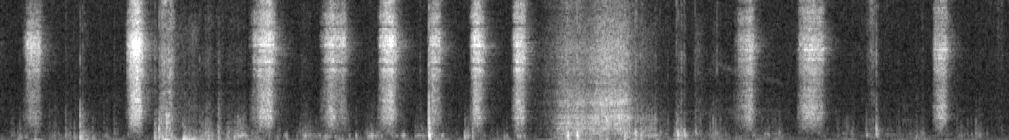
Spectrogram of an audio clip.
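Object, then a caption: Inflated latex balloon. A smaller inflated pink latex balloon, hollow and air-filled, is gripped and lightly scratched and squeezed with long natural fingernails. Short, bright, scratchy strokes repeat across the clip over a soft low rubbery rumble, with a longer hissing squeeze around the middle.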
